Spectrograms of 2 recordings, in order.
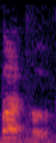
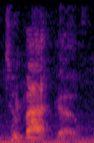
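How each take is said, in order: First: The first syllable is dropped and it ends in -er. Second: All three syllables are said in full.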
